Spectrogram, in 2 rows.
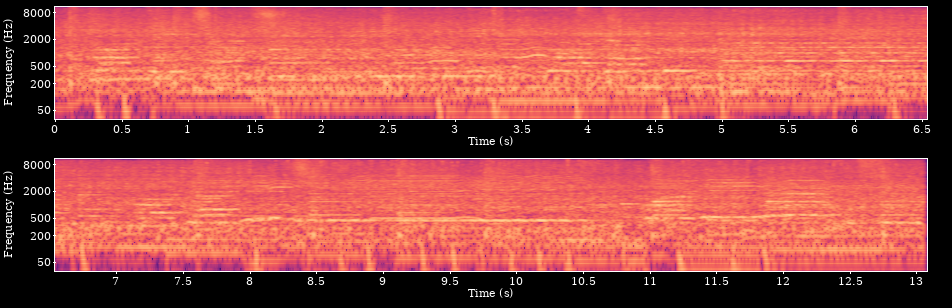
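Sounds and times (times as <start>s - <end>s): motorcycle engines passing: 0.0s - 13.0s.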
